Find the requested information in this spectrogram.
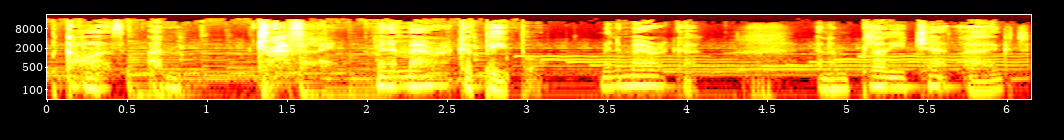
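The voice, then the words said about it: Whispering. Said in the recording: “Why am I whispering? Well, you see, it's bloody 4 a.m”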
